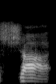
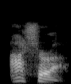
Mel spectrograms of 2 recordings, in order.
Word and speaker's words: Ashura: And he went, no, her name's not Sha, it's Ashura. And when you'd yell that, you'd be like, Ashura, like one syllable.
